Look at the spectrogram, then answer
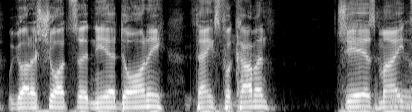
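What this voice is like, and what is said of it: Boston accent drifting into Australian. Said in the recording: “No, that was a Boston accent. ... I started to go Australian. ... He went Australian.”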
